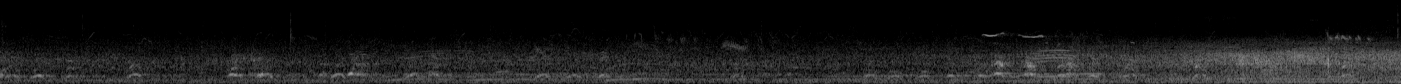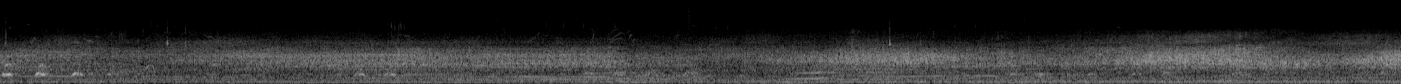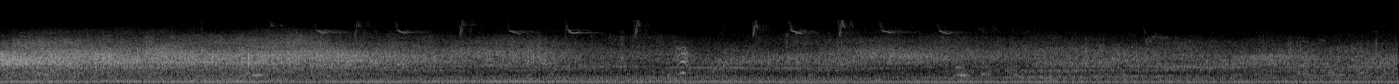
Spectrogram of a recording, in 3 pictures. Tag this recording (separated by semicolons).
ambiance; cattle; nature; field-recording; autumn; birds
